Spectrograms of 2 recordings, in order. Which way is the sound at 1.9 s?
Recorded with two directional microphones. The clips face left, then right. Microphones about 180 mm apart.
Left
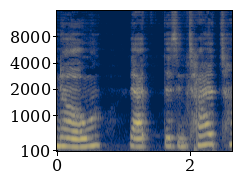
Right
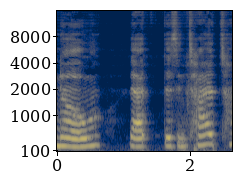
30° left (ahead or behind).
